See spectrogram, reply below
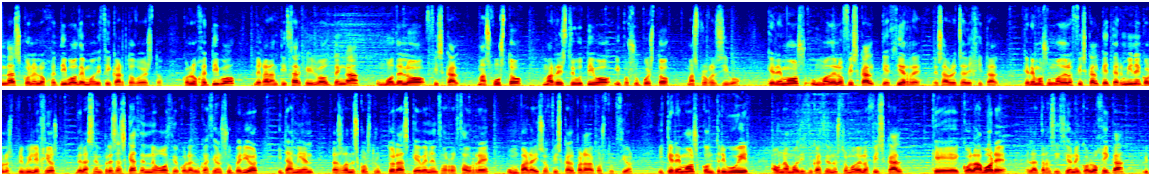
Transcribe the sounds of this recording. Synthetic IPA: nd̪asko̞ne̞lo̞βxe̞t̪iβ̞o̞ðe̞moð̞ifikaɾt̪o̞ð̞o̞e̞st̪o̞ | ko̞nlo̞βxe̞t̪iβo̞ | ðe̞ɣ̞aɾant̪iθaɾkeβilβ̞awt̪eŋɡa | ummo̞ðe̞lo̞fiskalmasxust̪o̞masreist̪ɾiβut̪iβ̞o̞ʔipo̞ɾsupwe̞st̪o̞ | maspɾo̞ɣɾe̞siβ̞o̞̰ | ke̞ɾe̞mo̞summo̞ð̞e̞lo̞fiskalke̞θje̞re̞ḛsaβ̞ɾe̞t͡ʃaðixit̪al | ke̞ɾe̞mo̞suŋmoðe̞lo̞fiskalke̞t̪e̞ɾmĩne̞ko̞nlo̞spɾiβ̞ile̞xjo̞z | ðe̞lase̞mpɾe̞saskeaθe̞nːe̞ɣ̞o̞θjo̞ko̞nlae̞ðukaθjo̞nsupe̞ɾjo̞ɾ | it̪amjẽ̞n | lazɣɾand̪e̞sko̞nst̪ɾuk̚t̪o̞ɾaske̞βe̞nenθo̞ro̞θawre̞ | umpaɾaiso̞fiskalpaɾalako̞nst̪ɾukθjo̞n | ike̞ɾe̞mo̞sko̞nt̪ɾiβ̞uiɾ | a̰unamo̞ð̞ifikaθjonːwest̪ɾo̞mo̞ð̞e̞lo̞fiskal | ke̞ko̞laβ̞o̞ɾe̞ | ḛnlat̪ɾansiθjo̞ne̞ko̞lo̞xika | ḭ

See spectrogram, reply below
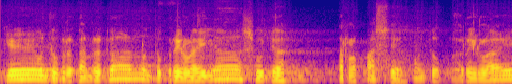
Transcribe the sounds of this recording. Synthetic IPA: ɡeunt̪ʊk̚rəkanrəkanunt̪ʊkrelaiɲasudah | t̪ərləpasjaunt̪ʊk̚rilai

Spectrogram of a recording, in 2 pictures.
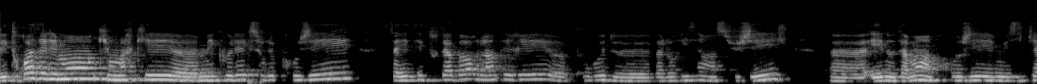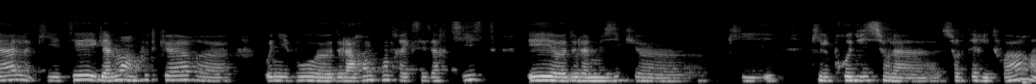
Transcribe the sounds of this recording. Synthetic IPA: let̪χwazelemɑ̃kʲiɔ̃maʁkʲeømekɔlɛɡsyʁləpχɔʒɛ | saet̪et̪ud̪abɔʁlɛ̃t̪eʁɛøpuʁød̪əvalɔʁizeɛ̃syʒɛ | øenɔt̪amɑ̃ɛ̃pχɔʒɛmyzikʲalkʲiet̪ɛeɡalmɑ̃ɛ̃kud̪kʲœʁø | onivoød̪əlaʁɑ̃kɔ̃t̪χavɛksezaʁt̪ʰist̪ | eød̪əlamyzikø | kʲʰi | kʲʰilpχɔd̪ɥisyʁləsyʁlət̪eʁit̪waːʁ

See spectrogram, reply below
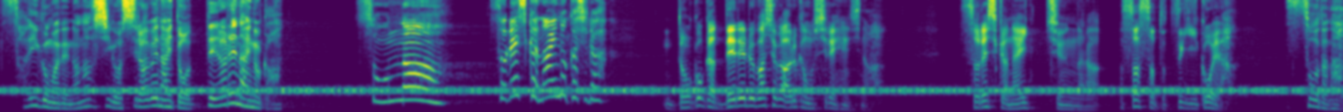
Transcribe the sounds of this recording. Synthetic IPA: saiɡo̞mad̪e̞nanaɕioɕiɾaβe̞nait̪o̞d̪̥e̞ɾaɾe̞naino̞ka | sõ̞nːa | so̞ɾe̞ɕi̥kanaino̞kaɕiɾa | d̪o̞ko̞kad̪e̞ɾe̞ɾɯ̟baɕo̞ɡaːɾɯ̟kamo̞ɕiɾe̞ɦẽ̞ɕi̥na̰ | so̞ɾe̞ɕi̥kanait͡ɕɨːnːa̰ɾa̰sasːat̪o̞t͡sɨɡʲiːko̞ːja̰ | so̞ːd̪ana

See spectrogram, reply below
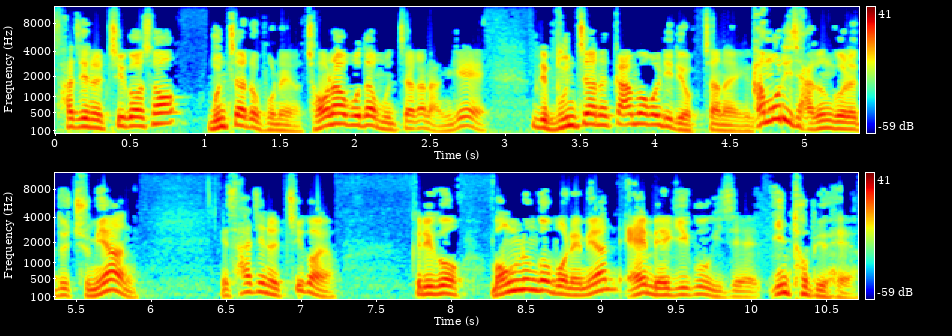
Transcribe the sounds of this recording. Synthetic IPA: sʰad͡ʑinɯɭt͡ɕ͈iɡʌsʰʌ | munt͡ɕ͈aɾopone̞jot͡ɕʌnabodamunt͡ɕ͈aɡana̰nɡe̞ | kɯnde̞munt͡ɕ͈anɯnk͈amʌɡɯɭiɾiʌp̚t͡ɕ͈anajo̰kmuɾit͡ɕaɡɯnɡʌɾɦe̞dot͡ɕumjʌn | esʰad͡ʑinɯɭt͡ɕ͈iɡʌjo | kɯɾiɡomʌŋnɯnɡʌpone̞mjʌne̞me̞ɡiɡuid͡ʑe̞intʰʌbjuɦe̞̰jo

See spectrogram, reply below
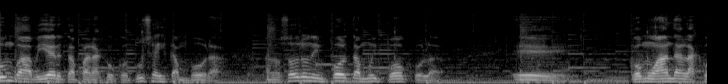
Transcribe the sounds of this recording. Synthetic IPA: umbaːβje̞ɾt̪apaɾakokot̪usehit̪ambo̞ɾa̰ | ano̞so̞t̪ɾonoimpo̞ɾt̪amujpo̞kola | e | ko̞moand̪anlahk

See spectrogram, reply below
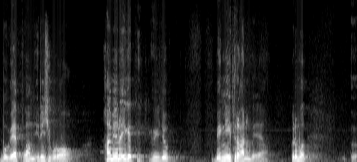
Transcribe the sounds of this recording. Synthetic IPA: mwʌwep͈̚ʰoniɾʌnɕ̬ʰiɡɯɾo | hamjʌnɯniɡed͡ʑʌ | meŋɲʌŋitɯɾʌɣanɯnɡʌejo̰ | kɯɾʌmjʌn

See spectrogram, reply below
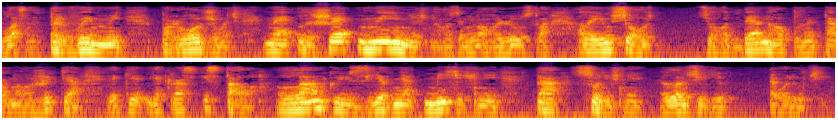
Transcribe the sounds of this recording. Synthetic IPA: ʋlˠɑsnɛperʋɪnːɪjpɔɾɔd͡ʒʊʋɐt͡ʃnɛlˠɪʃɛnɪnʲiʃnʲɔɦɔzemnɔɦɔlʲut̪st̪ʋɐɐlˠɛiusʲɔɦɔ | t͡sʲɔɦɔd̪ɛnɔɦɔplˠɐnet̪ɑrnɔɦɔʒɪtʲːajɐkɛjɐkɾɑz̥ist̪ɑlˠɔlˠɑnkɔjʊzʲjɛd̪nʲɐmʲisʲit͡ʃnʲijt̪ɐsɔnʲit͡ʃnʲijlˠɐnsʲiɦʲiw | eʋɔlʲut͡sʲiji

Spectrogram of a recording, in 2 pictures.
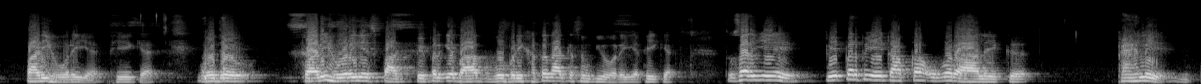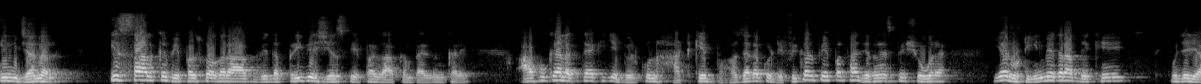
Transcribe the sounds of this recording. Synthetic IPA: paːɽiɦoːɾəɦiɦɛːʈʰiːkɦɛː | ʋoːd͡ʒəb | paːɽiɦoːɾɐiɦɛɪspaːpeːpəɾkebaːd̪ʋobɐɽixət̪əɾnaːkːɪsəmkiɦoːɾɐɦiɦɛːʈʰiːkɦɛː | t̪oːsəɾjeːpeːpəɾpeeːkaːp̚kaoːʋəɾaːleːk | pɛɦleɪnd͡ʒəɾnəl | ɪsːaːlkepeːpəɾzkoɐɡəɾaːpʋɪd̪apɾiːʋiəsjiəɾzpeːpəɾzaːp̚kə̃mpɛːɾɪzə̃mkəɾẽː | a̰ːp̚kokjaːlɐɡ̚t̪aɦɛkejebɪlkʊlhɐ̰ʈʰkebɔːt̪zjaːd̪akoɖɪfʰɪkəlʈpeːpəɾt̪ʰad͡ʒɪt̪naɪspeʃoːɾɦɛː | jaɾuːʈiːnmẽɐɡəɾaːp̚d̪eːkʰẽ | mʊd͡ʒʱeja

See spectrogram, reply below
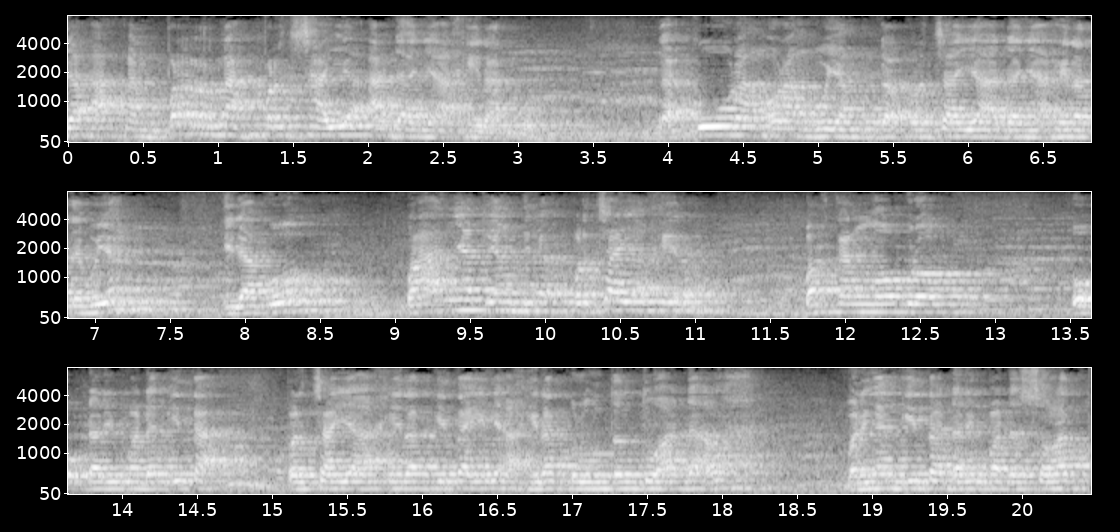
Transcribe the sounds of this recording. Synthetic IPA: aʔakanpərnahpərt͡ʃajaʔadaɲaaxiɾa̰t̪̚u | ŋɡaʔkuɾaŋoɾaŋbujaŋt̪idaʔpərt͡ʃajaːdaɲaːxiɾat̪jabuja | t̪idaku | baɲakjaŋt̪idaʔ̚pərt͡ʃajaːxiɾat̪̚ | bahkanŋɔmbɾɔm | oʔdaɾipadakit̪apərt͡ʃajaːxiɾat̪̚kit̪ainiaxiɾat̪̚bəlʊmt̪ənt̪uadalah | baniŋankit̪adaɾipadasolat̪̚

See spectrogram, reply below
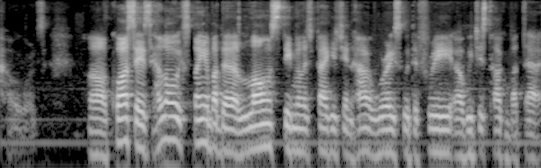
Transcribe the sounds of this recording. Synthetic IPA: haʊwə̰˞z̥ | ʌkʰw̥ɔsɛzhɛloʊɛksplẽŋəbaʊt̪̚ðɨlõʊ̃ŋstɪmjl̩ˠəspʰækɨd͡ʒɨ̃nɦaʊɪt̚wɜ˞kswɨðɨfɹiʌwid͡ʒʌstʰɔkəbaʊt̪̚ðæt̚

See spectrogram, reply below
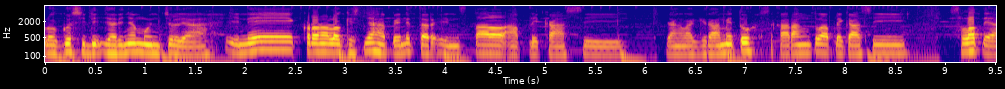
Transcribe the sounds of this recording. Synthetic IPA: loɡɔsidɪk̚d͡ʒaɾiɲamuɲt͡ʃʊljainikɾonoloɡɪsɲaɦapeinit̪ərinst̪ala̰plikasi | jaŋlaɡiɾamɛt̪ʊhsəkaɾaŋt̪uaplikasi | səlɔt̪̚ja

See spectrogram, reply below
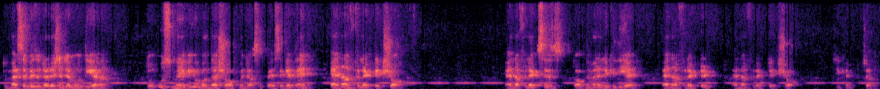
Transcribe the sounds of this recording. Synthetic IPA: t̪oːmɛ̃ːsebezoʈɛleʃə̃nd͡ʒɐbɦoːt̪iɦɛnaː | t̪oːʔʊsmẽbʱioːbɐ̃nd̪aʃɔːkmẽd͡ʒa̰ːsɐk̚t̪aɛːsekɛɦt̪ẽɦɛ̃ɛːnafɪlɛːkʈɾɪkʃɔ̰ːk | ɛːnafɪlɛːksɪzt̪oaːpnemɛ̃ːnelɪkʰd̪iaɦɛɛːnafɪlɛːk̚ʈɪɖɛːnafɪlɛːk̚ʈɾɪkʃɔ̰ːkʈʰiːkɦɛːt͡ʃɐ̰l

